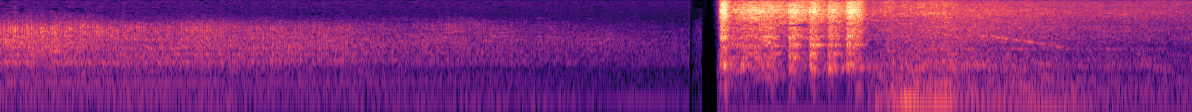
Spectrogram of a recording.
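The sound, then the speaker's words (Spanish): A car engine cranks and catches abruptly after a fading wash of sound, then revs a few times in quick surges before settling into a steady, loud running drone. “Llegó el momento de prender el motor y dar otra vuelta por la historia del rock.”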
